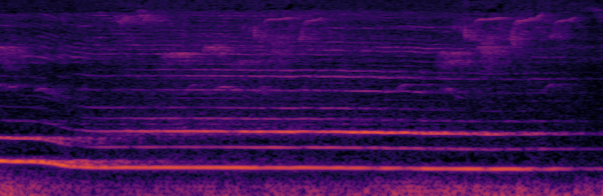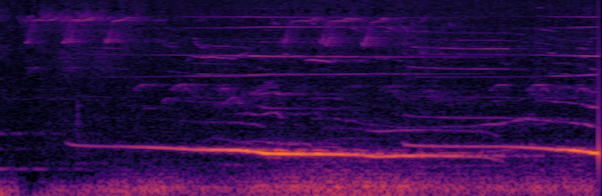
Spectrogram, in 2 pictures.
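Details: Dog giving long, drawn-out howls: a sustained level tone held for about four seconds, a brief break, then a higher howl that slowly sags in pitch and rises again at the end. Low rumble underneath.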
